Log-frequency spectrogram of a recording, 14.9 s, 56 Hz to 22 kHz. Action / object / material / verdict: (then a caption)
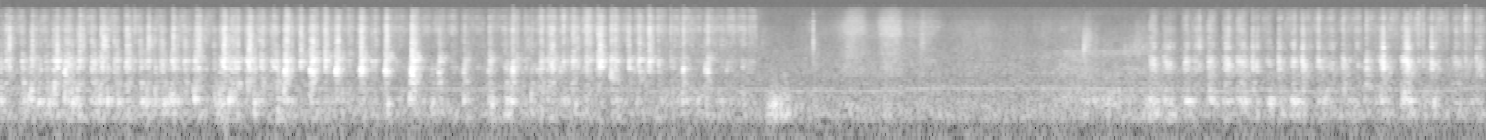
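scrape / scratch-art card with wooden stylus / coated paper / none. A pointed wooden stylus scratches a flat A4-size scratch-art card, black coating over a colored foil layer, lying on a table. Quick, dry rasping strokes repeat about four times a second with a bright, papery edge, then ease into a quieter stretch of lighter scraping near the middle. The steady scratching picks back up toward the end.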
